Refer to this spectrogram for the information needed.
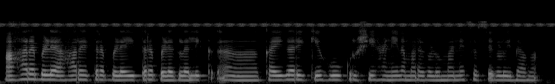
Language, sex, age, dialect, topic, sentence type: Kannada, female, 18-24, Central, agriculture, statement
